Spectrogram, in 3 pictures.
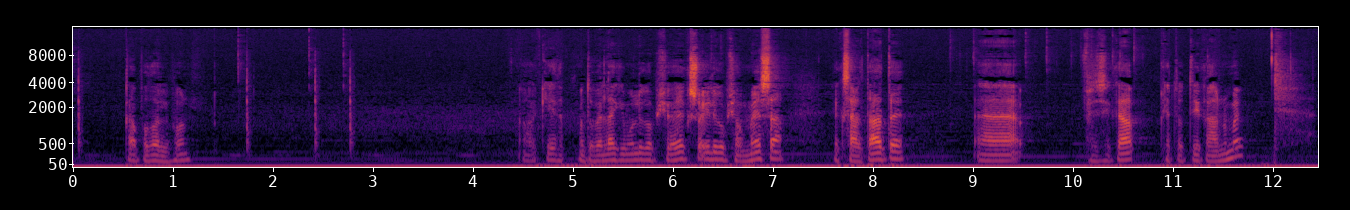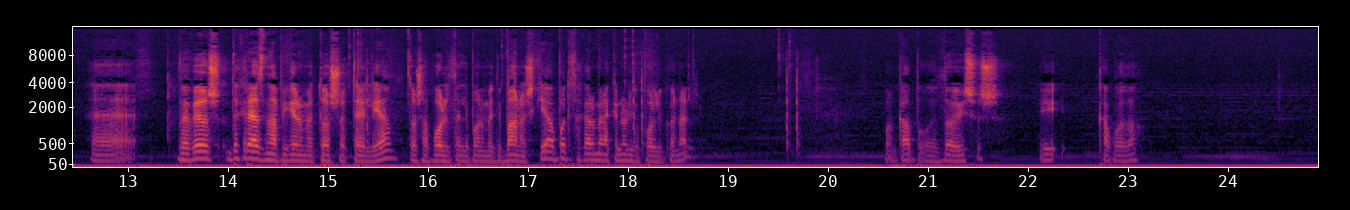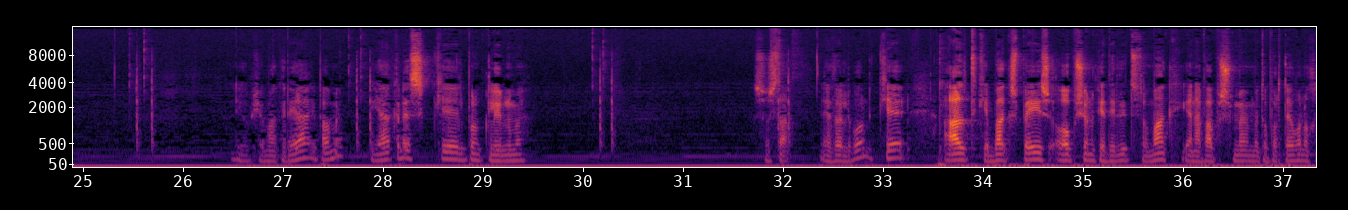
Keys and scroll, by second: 6.3 shift+Left, 8.7 Right.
